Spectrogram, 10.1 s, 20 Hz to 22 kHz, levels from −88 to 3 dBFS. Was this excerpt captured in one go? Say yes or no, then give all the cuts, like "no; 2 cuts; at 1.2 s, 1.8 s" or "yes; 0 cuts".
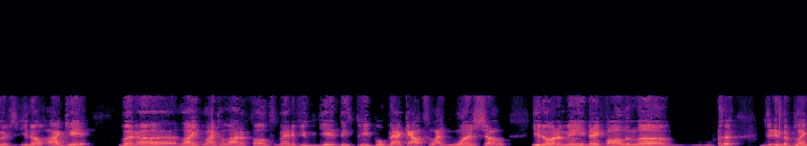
yes; 0 cuts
